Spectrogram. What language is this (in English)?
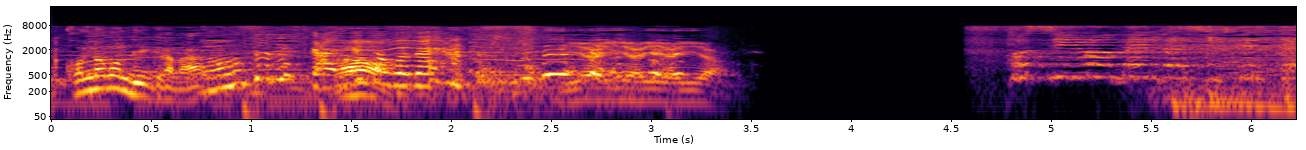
Japanese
